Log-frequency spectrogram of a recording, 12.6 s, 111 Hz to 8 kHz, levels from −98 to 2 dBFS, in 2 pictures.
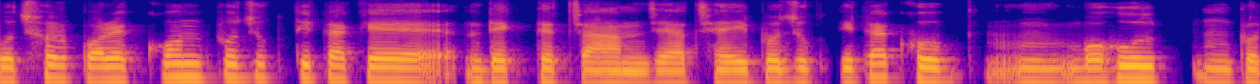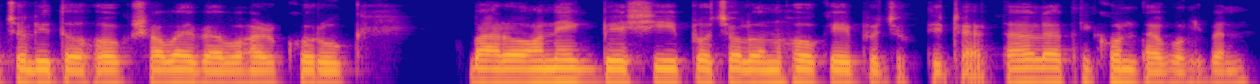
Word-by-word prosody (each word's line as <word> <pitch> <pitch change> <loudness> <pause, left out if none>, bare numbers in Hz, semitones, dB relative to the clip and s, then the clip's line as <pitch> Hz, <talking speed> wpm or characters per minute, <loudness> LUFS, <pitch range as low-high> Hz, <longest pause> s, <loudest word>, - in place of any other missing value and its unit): বছর 135 +3 +1
পরে 140 0 +5 0.2
কোন 160 0 +2
প্রযুক্তিটাকে 150 -3 -1 0.6
দেখতে 125 +1 -1
চান 115 -1 +1
যে, 115 - -1
আচ্ছা 110 +2 -14
এই 115 - +2
প্রযুক্তিটা 125 +4 -1
খুব 130 -3 +3
ব - - -47 0.6
বহুল 140 +3 +5 0.5
প্রচলিত 120 0 0 0.2
হোক, 115 0 +2
সবাই 120 0 +4
ব্যবহার 110 0 +2
করুক 110 -1 +1 0.6
বা 125 - +3
আরো 125 0 +4
অনেক 125 0 +3 0.2
বেশি 120 +1 +1
প্রচলন 120 -1 +2
হোক 120 -2 +2
এই - - +2
প্রযুক্তিটার। 110 - -6
তাহলে 130 +1 +2
আপনি 125 - -11
কোনটা 120 -3 0
বলবেন? 110 0 -4
125 Hz, 145 wpm, -23 LUFS, 115-135 Hz, 0.6 s, পরে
